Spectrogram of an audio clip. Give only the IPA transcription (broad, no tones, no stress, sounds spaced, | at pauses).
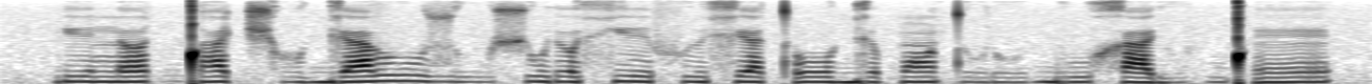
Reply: ɾʲ e n ɐ ɡ͡ǃ a t͡ʃʰ ɔ̤ ɡʲ a v u z ṳ ʃ u ɾʲ ɔ xʲ e f ɨ xʲ a tʼ o ɡʲ ɐ p ɔ̃ t o̤ ɾ o̤ b u x a ɾʲ ṳ ǃʼ ẽ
